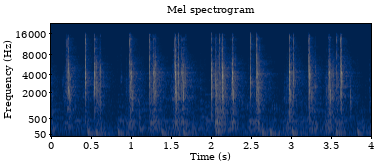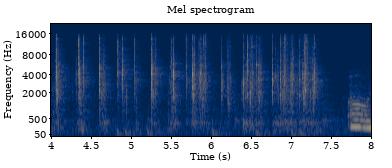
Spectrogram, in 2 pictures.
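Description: Dean and Bean 2.0 circular sock machine being hand-cranked, its latch needles clicking as the cam drives them up and down to knit the first rows after cast-on. It makes a rapid, typewriter-like run of clicks, about four or five a second, that stops shortly before the end.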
